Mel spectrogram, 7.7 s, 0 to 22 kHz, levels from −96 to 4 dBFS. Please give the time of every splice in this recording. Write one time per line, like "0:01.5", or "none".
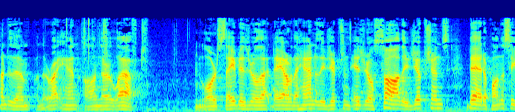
0:05.3

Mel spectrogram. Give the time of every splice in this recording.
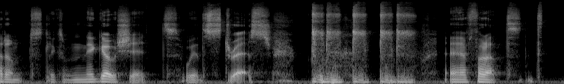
0:04.4

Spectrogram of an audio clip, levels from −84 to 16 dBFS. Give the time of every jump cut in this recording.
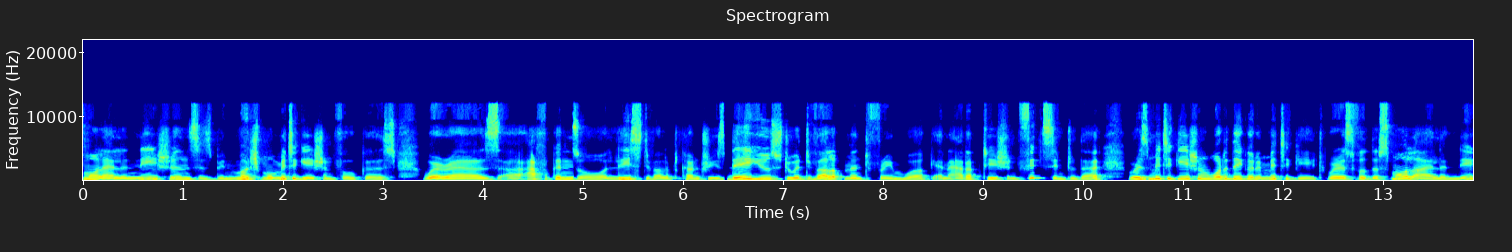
0:04.9
0:06.4

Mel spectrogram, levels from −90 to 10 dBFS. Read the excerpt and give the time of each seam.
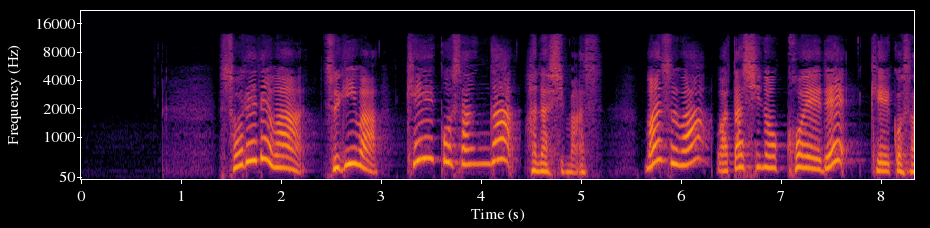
0:04.4
0:06.3

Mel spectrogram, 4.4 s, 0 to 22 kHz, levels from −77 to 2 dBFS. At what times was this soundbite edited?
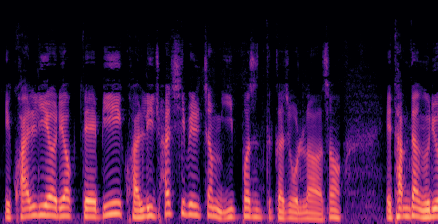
0:01.6

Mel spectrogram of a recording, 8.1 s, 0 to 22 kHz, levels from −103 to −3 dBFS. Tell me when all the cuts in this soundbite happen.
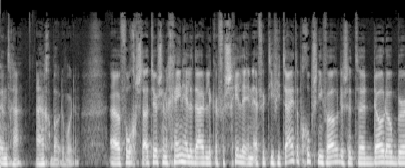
none

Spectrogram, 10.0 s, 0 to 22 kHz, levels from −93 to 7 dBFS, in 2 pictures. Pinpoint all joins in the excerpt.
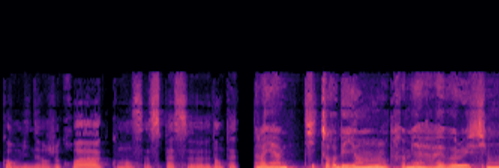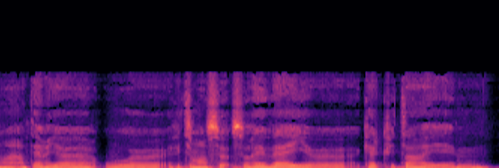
0:02.4

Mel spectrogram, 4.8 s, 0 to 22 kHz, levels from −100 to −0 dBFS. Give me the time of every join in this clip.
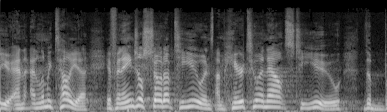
0:02.7

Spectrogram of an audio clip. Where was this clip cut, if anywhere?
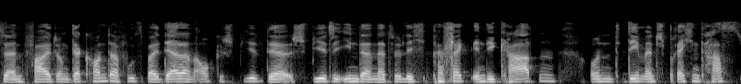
0:02.6
0:04.3
0:06.2

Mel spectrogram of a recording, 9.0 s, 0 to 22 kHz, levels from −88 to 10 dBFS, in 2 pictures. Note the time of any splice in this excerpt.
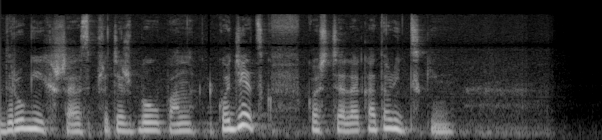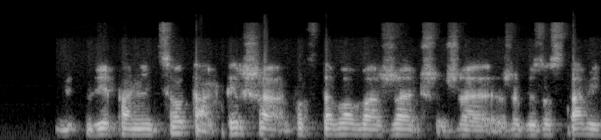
0:01.5
0:02.0
0:06.7

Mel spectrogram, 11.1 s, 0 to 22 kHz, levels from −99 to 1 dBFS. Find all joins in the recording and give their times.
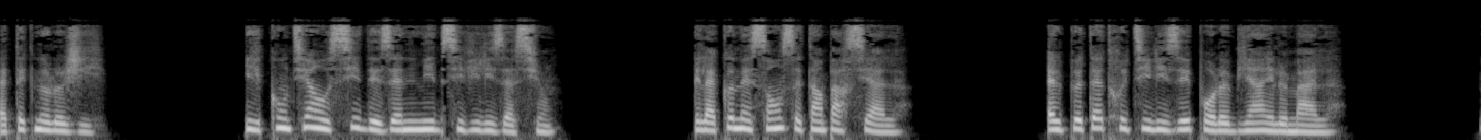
0:03.3

